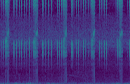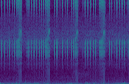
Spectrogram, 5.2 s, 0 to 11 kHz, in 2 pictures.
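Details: Sizzling buzz of a male large brown cicada in Osaka, Japan, 5 August 2019, filmed on a phone: high rasping pulses broken by short gaps about twice per second.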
